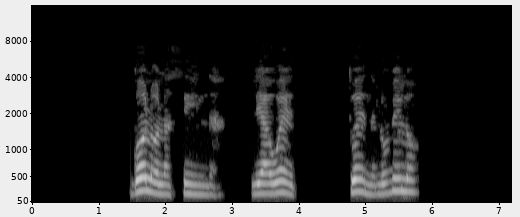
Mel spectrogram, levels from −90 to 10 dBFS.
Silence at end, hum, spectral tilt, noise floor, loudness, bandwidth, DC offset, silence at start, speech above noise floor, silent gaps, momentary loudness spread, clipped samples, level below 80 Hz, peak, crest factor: 1.4 s; none; -9.5 dB/octave; under -90 dBFS; -24 LUFS; 5 kHz; under 0.1%; 1.5 s; over 67 dB; 2.90-3.29 s, 3.99-4.76 s; 15 LU; under 0.1%; -78 dBFS; -8 dBFS; 20 dB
